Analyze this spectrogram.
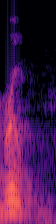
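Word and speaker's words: bruit: That word brute rhymes with fruit.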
